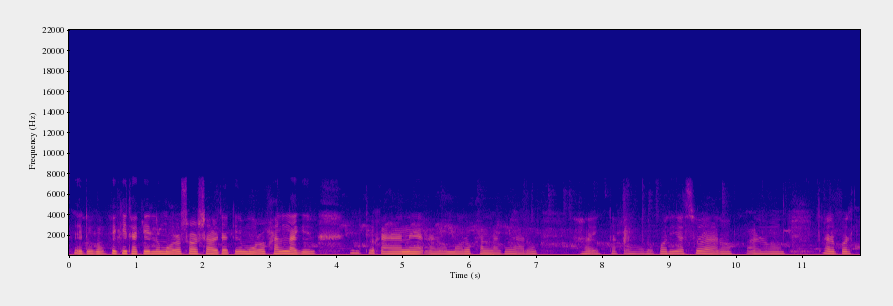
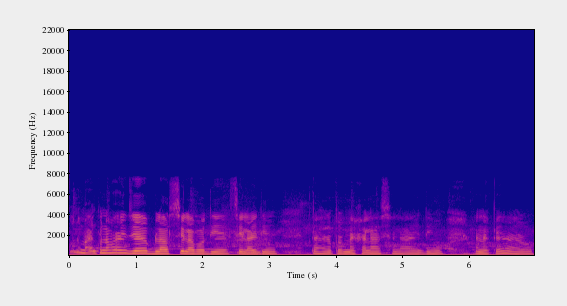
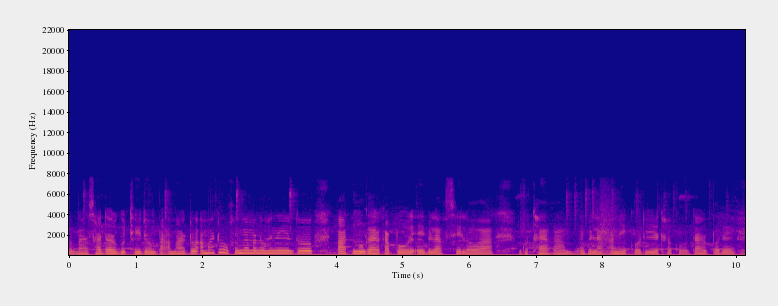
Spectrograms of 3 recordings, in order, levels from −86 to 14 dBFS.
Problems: none marked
